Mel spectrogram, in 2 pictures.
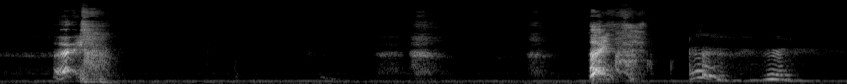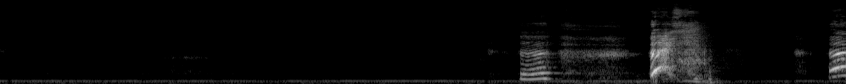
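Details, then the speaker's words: Woman sneezing on request: three loud sneezes, each with a short inward gasp, then soft breaths in a quiet room; sneezing. "hmm i feel like you can see my double chin you guys haven't done these in a lot i know a while so like i'm having a lot of sneezes"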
